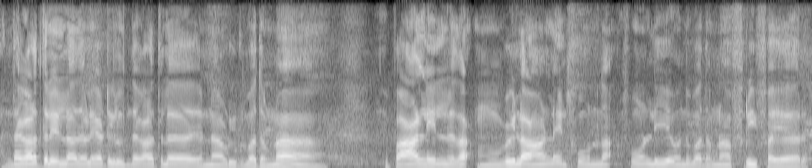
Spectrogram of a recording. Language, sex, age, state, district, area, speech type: Tamil, male, 30-45, Tamil Nadu, Tiruvarur, rural, spontaneous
